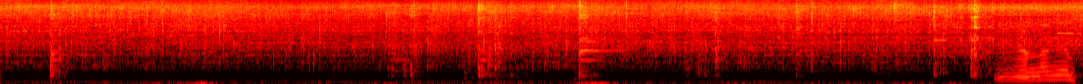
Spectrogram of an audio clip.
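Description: Bacon-wrapped quails sizzling steadily in foaming butter and oil in a stainless steel sauté pan, with a few sharp clicks of metal tongs against the pan as the birds are turned.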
